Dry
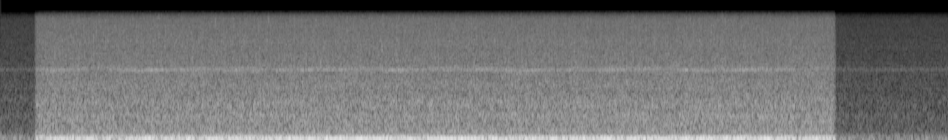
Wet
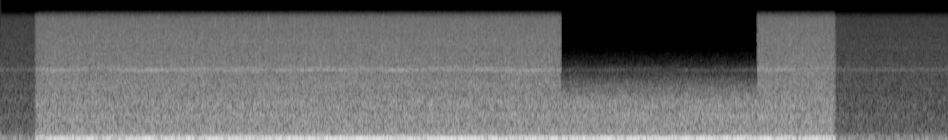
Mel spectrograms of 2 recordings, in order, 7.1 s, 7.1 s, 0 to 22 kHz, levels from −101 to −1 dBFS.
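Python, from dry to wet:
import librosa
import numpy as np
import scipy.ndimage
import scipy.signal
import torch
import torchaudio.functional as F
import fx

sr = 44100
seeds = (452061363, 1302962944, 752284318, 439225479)

y = fx.lowpass(x, sr, hz=1300.0, slope=24, at=(4.2, 5.68))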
